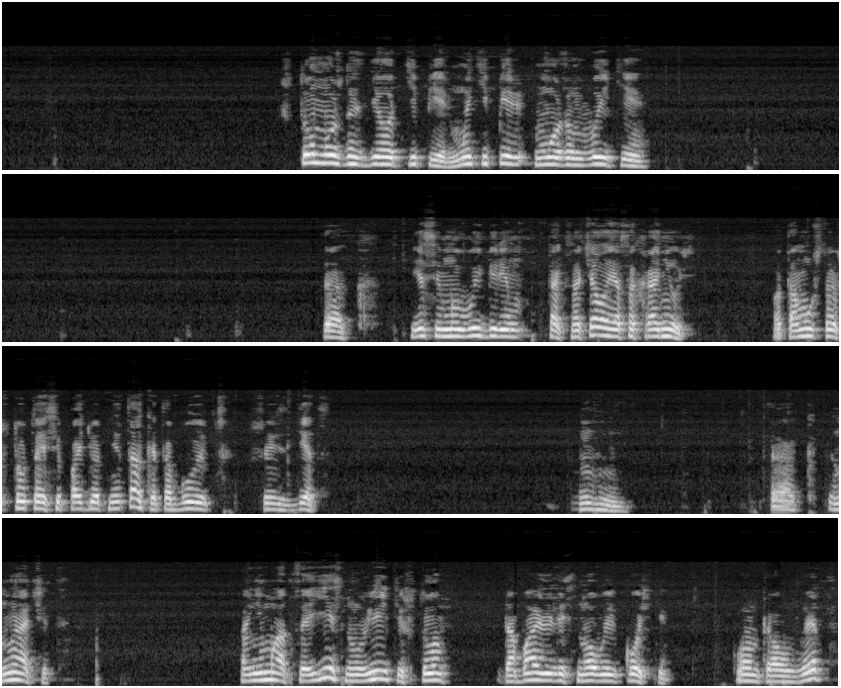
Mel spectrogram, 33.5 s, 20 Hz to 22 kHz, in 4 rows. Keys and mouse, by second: 5.6-7.0 drag, 7.7-9.1 middle drag, 10.4-10.7 middle drag, 13.1-13.7 middle drag, 14.0 shift+middle click, 15.6-16.7 drag, 18.6 middle click, 19.1-19.7 shift+middle drag, 19.9-22.5 middle drag, 23.0-23.6 middle drag, 23.9-24.2 shift+middle drag, 24.5 middle click, 26.1 space, 27.9 space, 28.7-29.2 shift+middle drag, 32.9 ctrl+z.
